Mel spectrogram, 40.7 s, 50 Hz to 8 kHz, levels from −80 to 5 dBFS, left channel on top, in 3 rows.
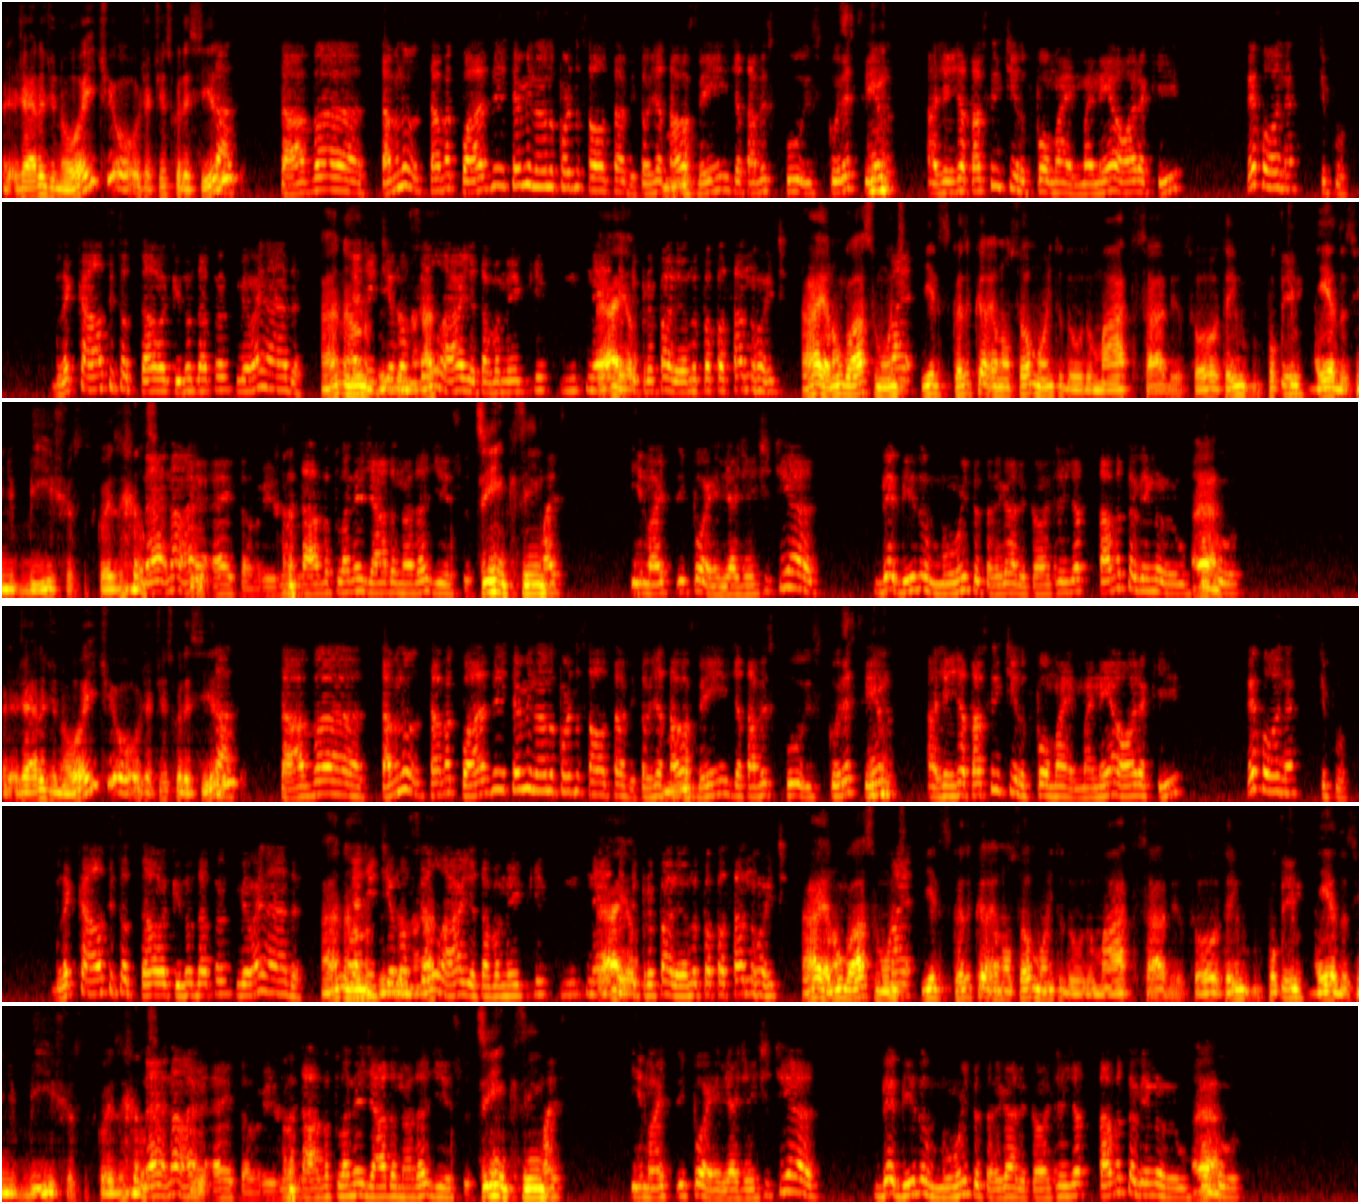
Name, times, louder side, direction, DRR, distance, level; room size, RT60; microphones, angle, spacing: voice 1, 0.0-2.3 6.6-6.9 8.6-8.9 16.8-17.9 19.5-19.9 21.6-28.6 29.0-29.2 29.9-30.1 31.9-32.7 39.0-39.3, equal, 50° left, 0.7 m, -24 dB
voice 2, 2.8-8.9 9.2-11.8 12.4-13.4 14.1-16.5 17.0-19.7 20.0-21.4 22.4-22.6 26.3-26.6 28.5-31.7 32.5-32.7 33.4-35.3 35.8-39.5, right 1 dB, 5° left, 1.8 m, -29 dB
4.2 x 3.3 x 2.4 m
head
